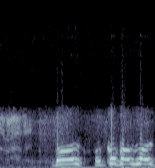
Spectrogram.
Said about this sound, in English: Hang on. Who's got a radio on in the background?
